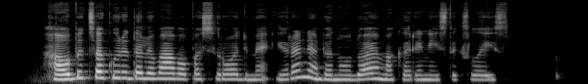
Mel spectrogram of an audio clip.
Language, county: Lithuanian, Kaunas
